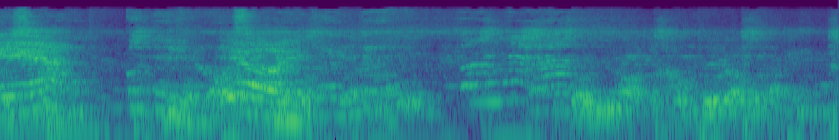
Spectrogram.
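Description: Young children's voices chattering and calling out, with music playing in the background.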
